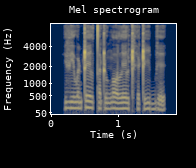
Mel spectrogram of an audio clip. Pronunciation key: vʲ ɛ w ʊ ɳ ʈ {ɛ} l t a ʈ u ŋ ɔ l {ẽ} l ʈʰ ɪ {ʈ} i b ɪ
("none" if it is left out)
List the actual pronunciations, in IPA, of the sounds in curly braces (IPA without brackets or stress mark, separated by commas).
e, e, ʈ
